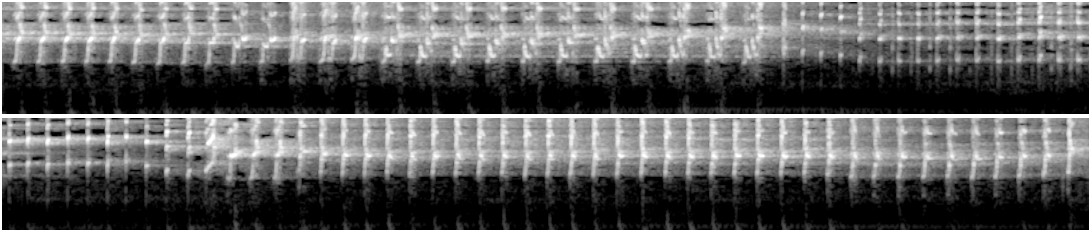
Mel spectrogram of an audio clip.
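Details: Long unbroken ngekek of a lovebird, a lure to call a rival: eleven seconds of shrill, rasping, machine-gun chatter, briefly softer and lower in the middle before resuming at full strength.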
